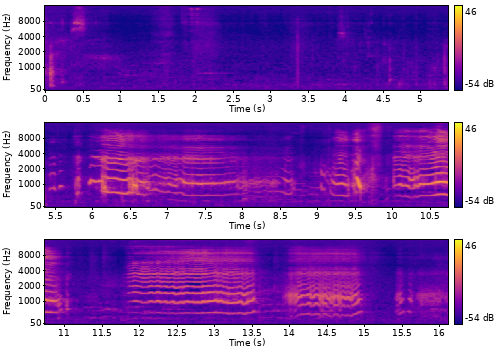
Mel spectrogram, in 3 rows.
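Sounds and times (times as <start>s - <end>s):
newborn baby crying in a maternity hospital: 5.4s - 11.2s, 11.8s - 16.1s.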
